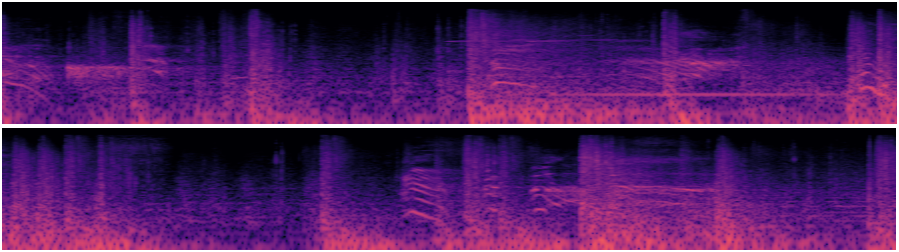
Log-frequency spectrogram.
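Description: Men grunt and groan as they are struck.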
